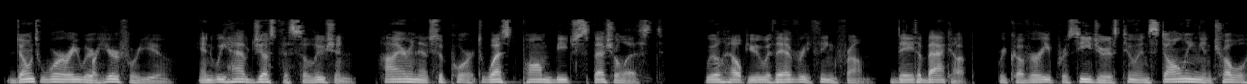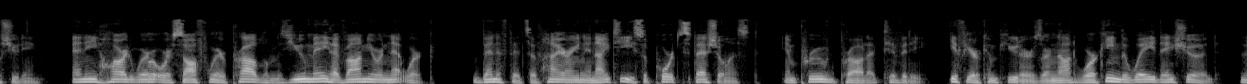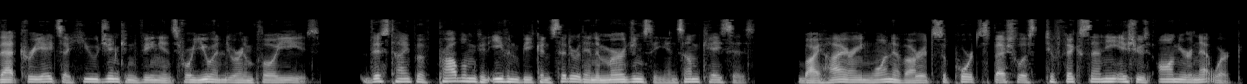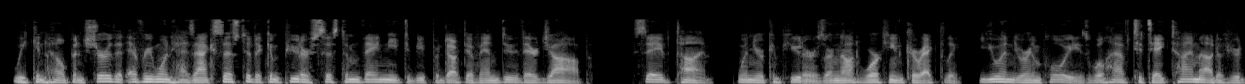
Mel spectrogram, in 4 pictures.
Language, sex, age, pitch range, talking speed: English, male, 40-59, 95-115 Hz, 170 wpm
